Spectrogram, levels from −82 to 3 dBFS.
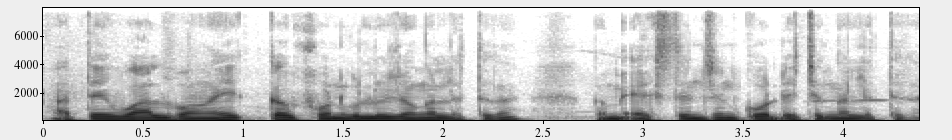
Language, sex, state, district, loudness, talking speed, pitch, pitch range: Wancho, male, Arunachal Pradesh, Longding, -13 LUFS, 165 wpm, 120 Hz, 115-130 Hz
